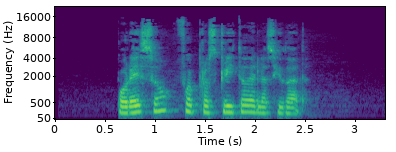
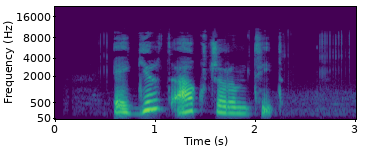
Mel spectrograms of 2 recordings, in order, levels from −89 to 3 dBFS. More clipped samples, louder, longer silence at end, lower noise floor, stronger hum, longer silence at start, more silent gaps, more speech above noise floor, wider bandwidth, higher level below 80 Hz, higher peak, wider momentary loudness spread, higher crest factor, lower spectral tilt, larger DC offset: neither; first, -19 LUFS vs -25 LUFS; about the same, 0.8 s vs 0.85 s; first, -71 dBFS vs -60 dBFS; neither; about the same, 0.65 s vs 0.6 s; neither; first, 52 dB vs 35 dB; first, 15.5 kHz vs 10 kHz; first, -60 dBFS vs -76 dBFS; first, -2 dBFS vs -6 dBFS; second, 9 LU vs 16 LU; about the same, 18 dB vs 22 dB; second, -4 dB/octave vs -6 dB/octave; neither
